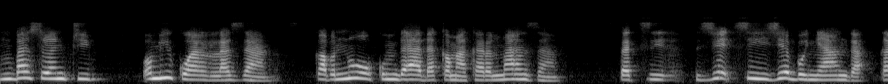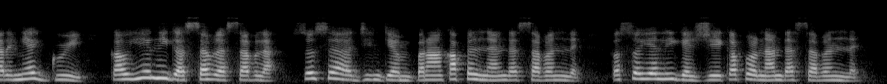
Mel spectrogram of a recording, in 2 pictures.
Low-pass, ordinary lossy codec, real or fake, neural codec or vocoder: 7.2 kHz; Opus, 16 kbps; fake; codec, 16 kHz, about 1 kbps, DyCAST, with the encoder's durations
